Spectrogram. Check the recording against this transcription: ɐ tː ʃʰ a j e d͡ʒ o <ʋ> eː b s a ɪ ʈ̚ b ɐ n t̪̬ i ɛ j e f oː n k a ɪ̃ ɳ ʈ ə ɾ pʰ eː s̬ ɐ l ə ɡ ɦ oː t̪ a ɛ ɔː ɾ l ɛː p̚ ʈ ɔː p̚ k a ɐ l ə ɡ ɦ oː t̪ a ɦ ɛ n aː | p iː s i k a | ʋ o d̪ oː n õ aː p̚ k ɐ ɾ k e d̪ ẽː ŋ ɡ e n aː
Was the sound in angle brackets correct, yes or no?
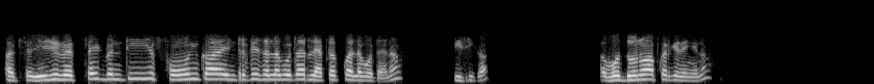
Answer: yes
